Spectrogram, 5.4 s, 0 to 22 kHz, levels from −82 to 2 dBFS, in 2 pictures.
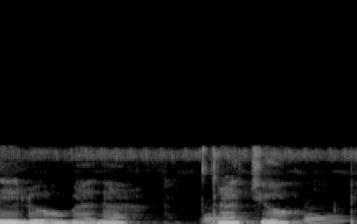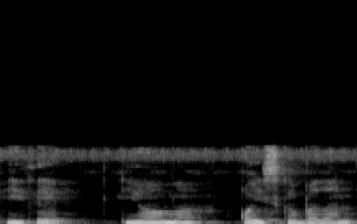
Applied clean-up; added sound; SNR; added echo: none; Wind instrument, woodwind instrument; 16 dB; reverberation time 0.3 s.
